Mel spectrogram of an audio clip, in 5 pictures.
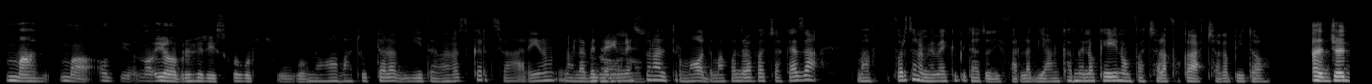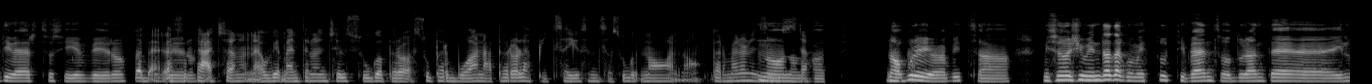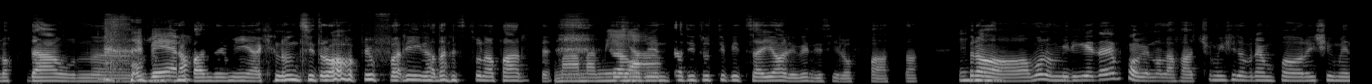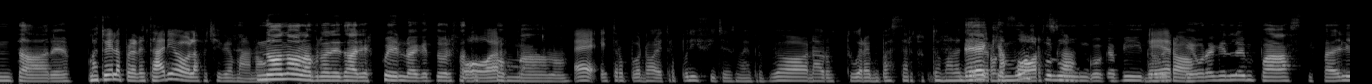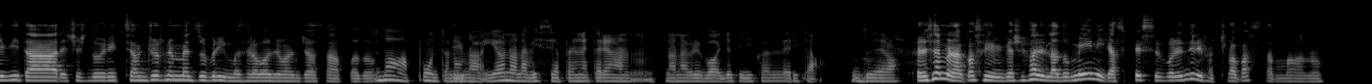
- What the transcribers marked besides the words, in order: "infatti" said as "nfatti"; in English: "lockdown"; laughing while speaking: "durante la pandemia che non si trovava più farina da nessuna parte"; chuckle; inhale; other background noise; "cioè" said as "ceh"
- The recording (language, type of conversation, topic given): Italian, unstructured, Come ti senti quando cucini per le persone a cui vuoi bene?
